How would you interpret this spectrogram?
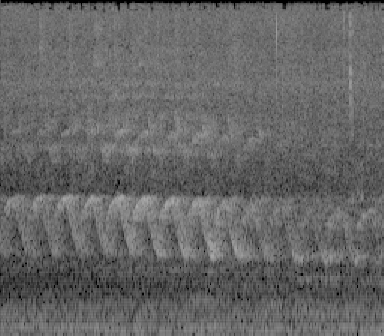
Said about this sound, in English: I stopped talking a little bit because one police car, I guess it was, with a siren, just drove by.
